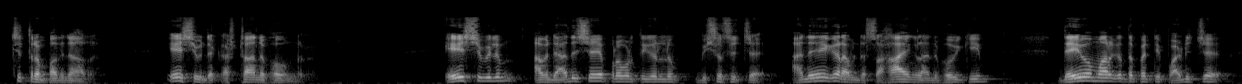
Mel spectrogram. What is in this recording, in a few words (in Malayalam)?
good news malayalam, drama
